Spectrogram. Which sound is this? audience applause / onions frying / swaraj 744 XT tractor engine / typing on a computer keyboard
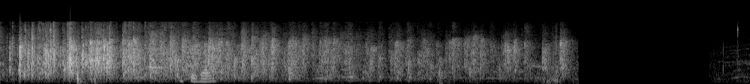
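audience applause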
